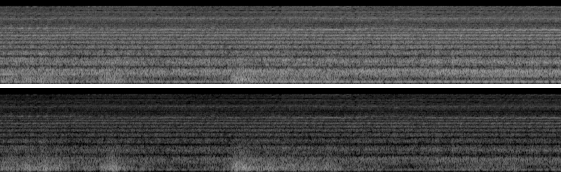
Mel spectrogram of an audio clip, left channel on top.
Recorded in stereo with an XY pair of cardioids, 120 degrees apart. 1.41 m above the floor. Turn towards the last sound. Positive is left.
turn(degrees=60)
